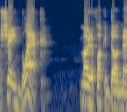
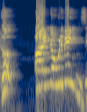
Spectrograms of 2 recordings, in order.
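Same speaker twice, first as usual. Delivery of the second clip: mock confused character; 10 semitones higher, 4 dB louder than usual. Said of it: "she was like".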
